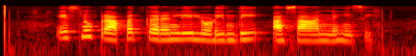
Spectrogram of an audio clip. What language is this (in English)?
Punjabi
